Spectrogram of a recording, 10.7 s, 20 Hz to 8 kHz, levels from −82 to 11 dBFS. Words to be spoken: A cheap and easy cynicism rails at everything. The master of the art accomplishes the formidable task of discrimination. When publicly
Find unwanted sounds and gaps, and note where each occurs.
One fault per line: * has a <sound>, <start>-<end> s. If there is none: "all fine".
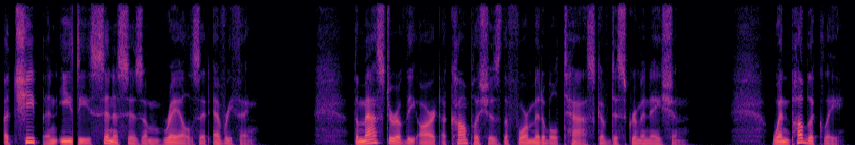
* has a dropout, 0.9-1.0 s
